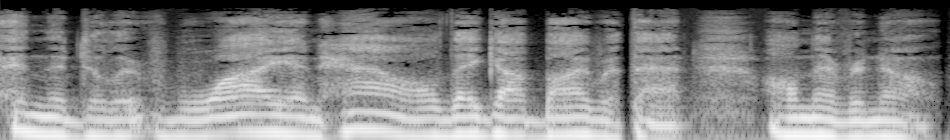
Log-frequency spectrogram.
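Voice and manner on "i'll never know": ordinary delivery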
